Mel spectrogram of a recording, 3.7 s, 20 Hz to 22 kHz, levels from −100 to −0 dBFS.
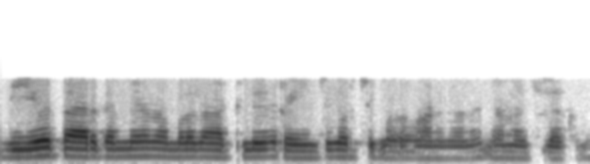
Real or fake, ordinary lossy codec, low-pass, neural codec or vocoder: real; none; 3.6 kHz; none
